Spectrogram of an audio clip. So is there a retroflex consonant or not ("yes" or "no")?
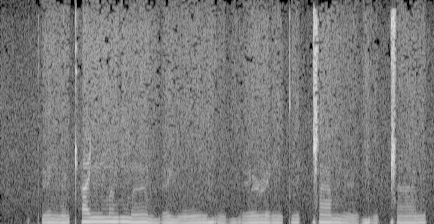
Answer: yes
